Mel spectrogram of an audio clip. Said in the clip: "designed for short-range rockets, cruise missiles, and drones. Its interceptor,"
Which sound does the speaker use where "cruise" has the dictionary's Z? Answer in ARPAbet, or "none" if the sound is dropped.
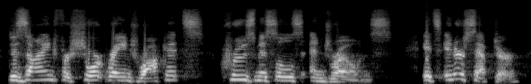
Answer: Z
